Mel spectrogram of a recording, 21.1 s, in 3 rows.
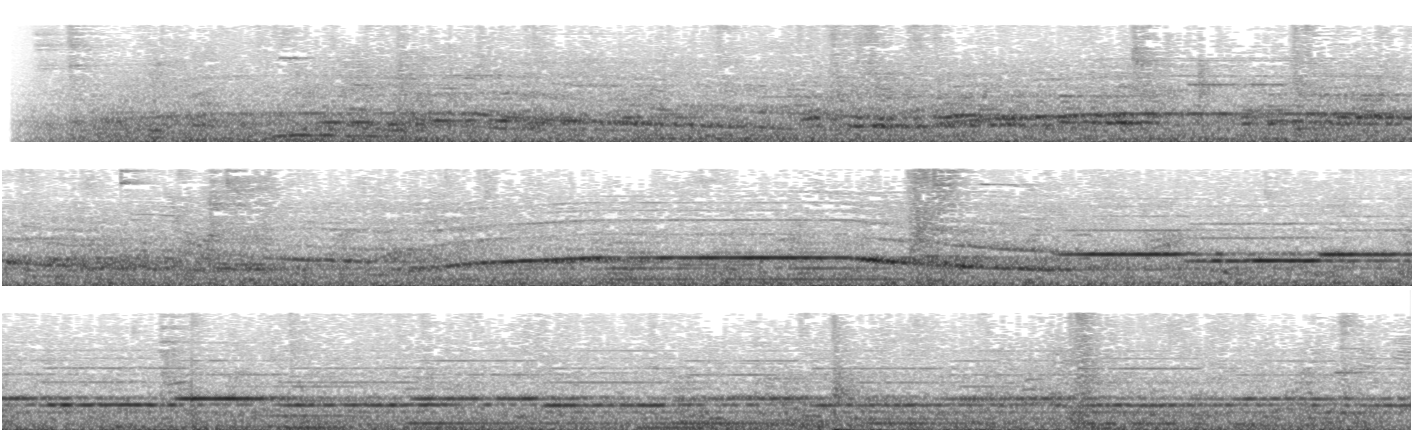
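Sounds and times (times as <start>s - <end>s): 
cafeteria ambience: 0.1s - 21.1s.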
